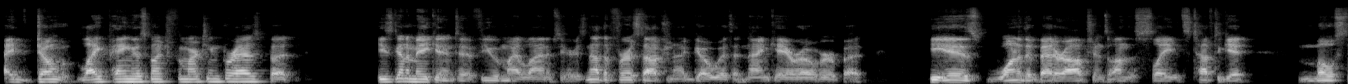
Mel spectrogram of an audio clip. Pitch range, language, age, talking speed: 85-105 Hz, English, 30-49, 225 wpm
